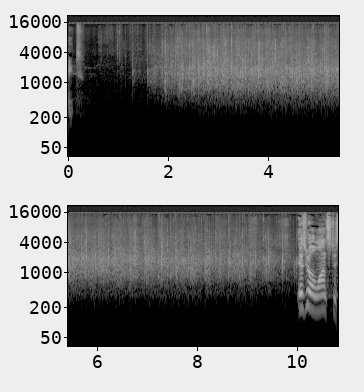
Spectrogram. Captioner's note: clapping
